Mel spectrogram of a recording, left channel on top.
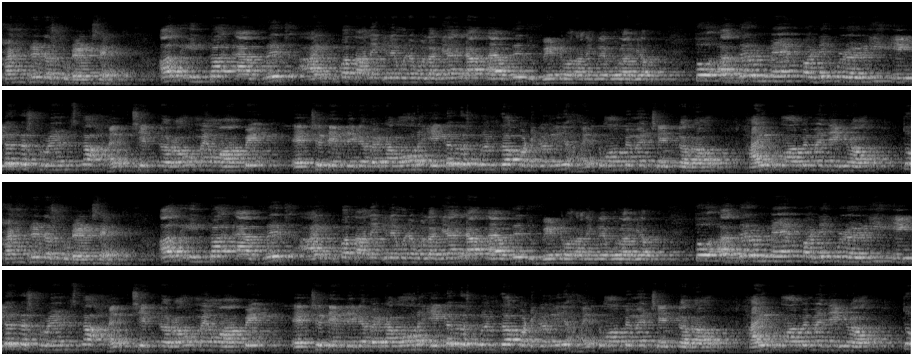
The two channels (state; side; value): normal; both; correlation 0.77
